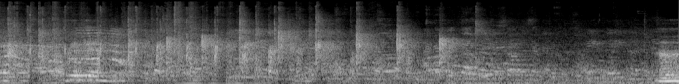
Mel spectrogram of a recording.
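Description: Applause breaks out for Vishakha at a community gathering, dense clapping and crowd chatter spread across several seconds with a voice talking over it.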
